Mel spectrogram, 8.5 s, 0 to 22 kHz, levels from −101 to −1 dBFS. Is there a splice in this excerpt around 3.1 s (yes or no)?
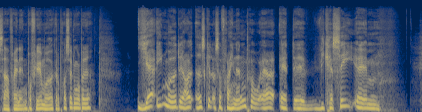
yes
